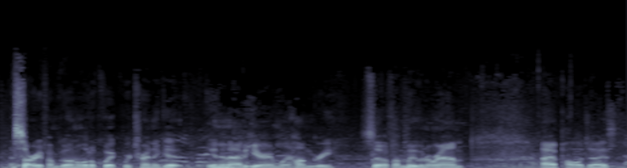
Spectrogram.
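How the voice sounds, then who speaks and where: A man's flat monotone at a very fast pace, dry with no echo, over noticeable background noise. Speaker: vlogger filming the store. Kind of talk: casual vlog chat. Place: shop. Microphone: phone near.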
